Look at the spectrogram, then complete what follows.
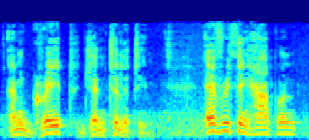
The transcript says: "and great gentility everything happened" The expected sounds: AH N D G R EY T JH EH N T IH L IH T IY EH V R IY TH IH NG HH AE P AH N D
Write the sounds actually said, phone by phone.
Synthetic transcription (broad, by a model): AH N G R EY T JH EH N T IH L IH T IY EH V R IY TH IH NG HH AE P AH N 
